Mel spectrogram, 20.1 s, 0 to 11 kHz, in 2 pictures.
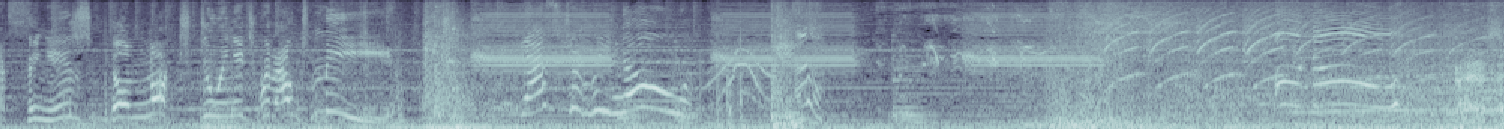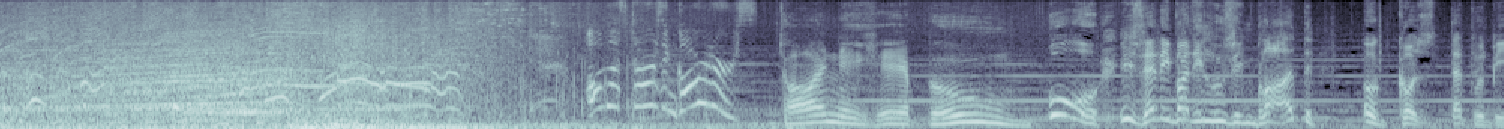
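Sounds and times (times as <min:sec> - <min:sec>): background music: 0:00.0 - 0:13.0, 0:13.7 - 0:20.0
cartoon zaps and whirrs: 0:06.8 - 0:13.5
cartoon characters crying out: 0:08.2 - 0:13.3.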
